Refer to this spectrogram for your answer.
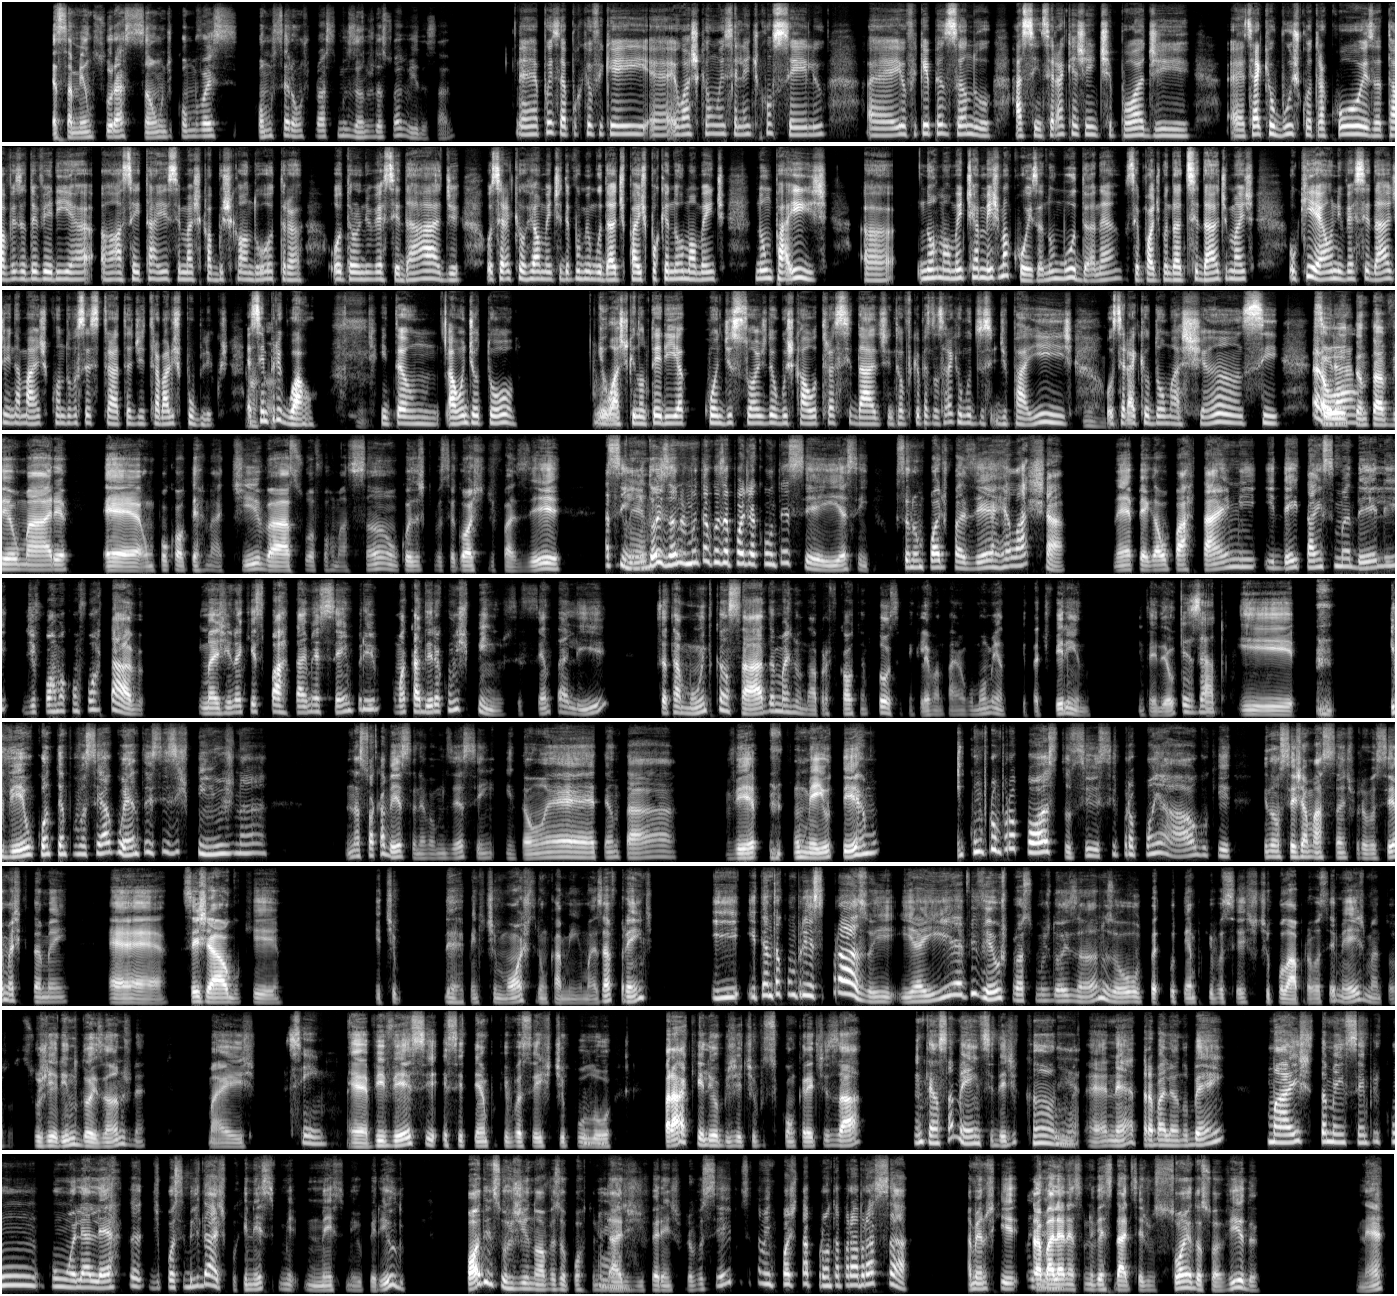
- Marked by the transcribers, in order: swallow; in English: "part-time"; in English: "part-time"; throat clearing; throat clearing; tapping
- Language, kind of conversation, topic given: Portuguese, advice, Como posso ajustar meus objetivos pessoais sem me sobrecarregar?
